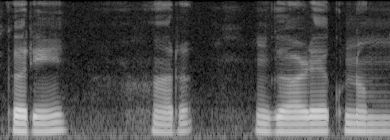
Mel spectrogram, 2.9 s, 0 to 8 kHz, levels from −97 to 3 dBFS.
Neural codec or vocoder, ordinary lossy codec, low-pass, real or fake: none; none; none; real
